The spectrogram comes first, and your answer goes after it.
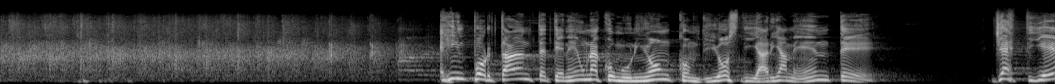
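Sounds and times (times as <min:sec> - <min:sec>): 
applause: 0:00.0 - 0:04.4
speech: 0:04.5 - 0:08.8, 0:09.9 - 0:10.5.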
